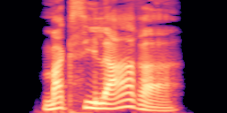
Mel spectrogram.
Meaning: inflection of maxillar: 1. strong/mixed nominative masculine singular 2. strong genitive/dative feminine singular 3. strong genitive plural
- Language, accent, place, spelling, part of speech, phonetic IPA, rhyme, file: German, Germany, Berlin, maxillarer, adjective, [maksɪˈlaːʁɐ], -aːʁɐ, De-maxillarer.ogg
